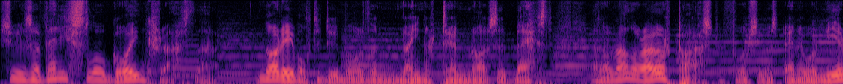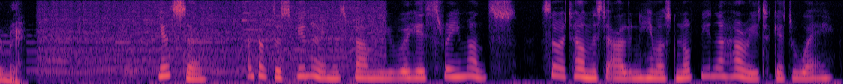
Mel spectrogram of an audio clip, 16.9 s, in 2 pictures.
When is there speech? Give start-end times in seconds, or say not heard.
0.0-8.7, 9.9-16.8.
